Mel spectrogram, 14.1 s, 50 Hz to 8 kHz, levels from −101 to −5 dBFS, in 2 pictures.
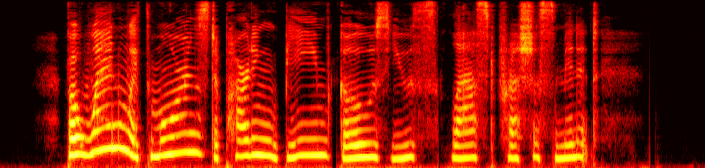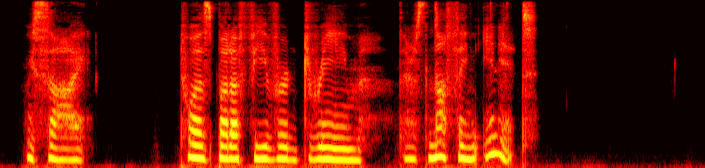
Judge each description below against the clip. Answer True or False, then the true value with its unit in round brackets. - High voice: True (230 Hz)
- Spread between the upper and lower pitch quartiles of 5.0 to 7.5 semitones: False (4.1 semitones)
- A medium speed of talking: False (95 wpm)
